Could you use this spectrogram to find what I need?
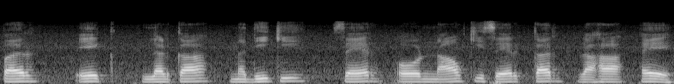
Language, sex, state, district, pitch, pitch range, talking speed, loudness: Hindi, female, Madhya Pradesh, Dhar, 130 Hz, 125-140 Hz, 115 wpm, -14 LUFS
